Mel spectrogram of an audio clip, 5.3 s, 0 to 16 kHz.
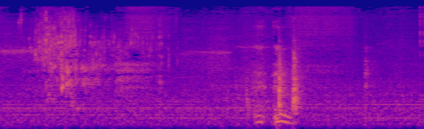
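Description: Liquid trickles and splashes as it is poured back into 0.2-litre glasses, with a faint rising gurgle early on and a brief louder burst of pouring and glassy clinks later.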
